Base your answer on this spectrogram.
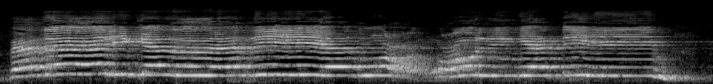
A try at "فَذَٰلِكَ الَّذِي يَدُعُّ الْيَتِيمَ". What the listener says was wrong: জবরের মতো হয়ে গেছে, ঝজমের মতো হয়ে গেছে, তাসদিদের মতো হয় না, তাসদিদ ধরতে হবে, ধরে এরপরে আরেকবার উচ্চারণ করতে হবে। فذلك الذي يدعو اليتيم আইন নরম হবে না, শক্ত হবে না, মাঝামাঝি। আইন পাতলা হবে, বুঝে আসছে? পাতলা হবে, মোটা হবে না।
